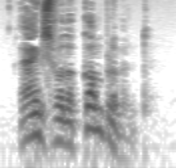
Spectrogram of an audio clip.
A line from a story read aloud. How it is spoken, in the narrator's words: said dryly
